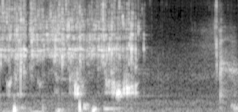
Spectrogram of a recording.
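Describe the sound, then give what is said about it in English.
Wine splashes and gurgles into a glass for nearly two seconds, fairly loud, then stops; after a short silence a brief clink or trickle follows. It is a pour on top of an earlier pour. “That's a pour on top of a pour.”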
